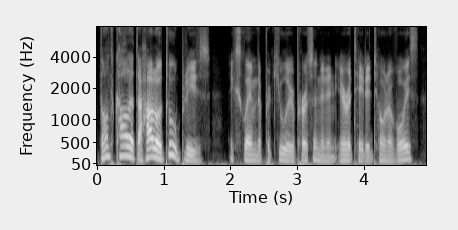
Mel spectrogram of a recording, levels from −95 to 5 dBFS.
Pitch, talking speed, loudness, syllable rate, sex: 130 Hz, 205 wpm, -19 LUFS, 6.3 syllables/s, male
